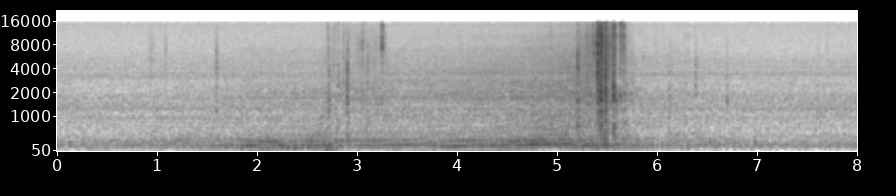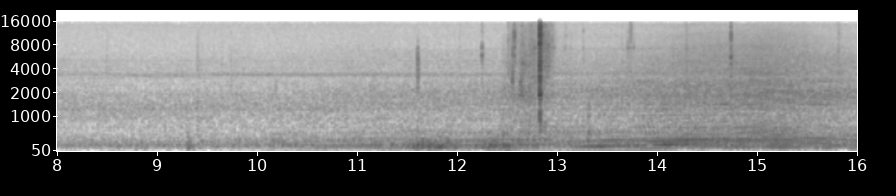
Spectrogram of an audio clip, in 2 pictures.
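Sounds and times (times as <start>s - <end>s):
diesel engine revving: 1.4s - 5.7s, 10.4s - 16.0s.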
